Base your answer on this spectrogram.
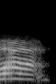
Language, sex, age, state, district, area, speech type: Bengali, female, 60+, West Bengal, Darjeeling, rural, conversation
